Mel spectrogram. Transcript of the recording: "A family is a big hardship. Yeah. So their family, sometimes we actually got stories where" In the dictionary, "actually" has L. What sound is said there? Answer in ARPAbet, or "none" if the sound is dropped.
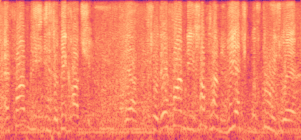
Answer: none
